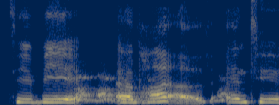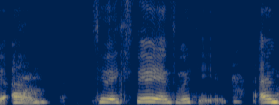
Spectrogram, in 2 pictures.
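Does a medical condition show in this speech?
Yes: cerebral palsy.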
